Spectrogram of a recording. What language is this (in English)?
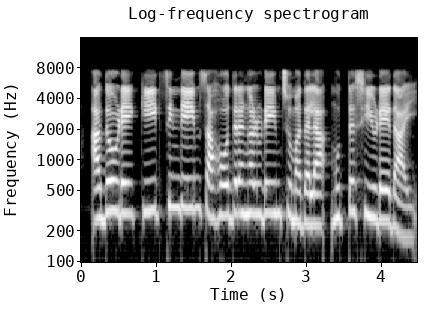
Malayalam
